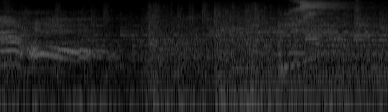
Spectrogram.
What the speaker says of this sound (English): Especially since he's like crashing into everything.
